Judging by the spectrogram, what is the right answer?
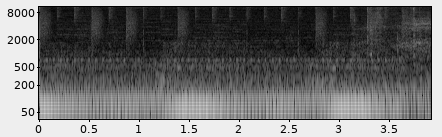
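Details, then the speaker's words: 2011 Vauxhall Astra 1.7 CDTi common-rail diesel at idle, on a scan tool, which also stalls pulling away: deep rumble swelling and sagging about every 1.5 s, worse when cold. Surging idle; a fuel pressure or supply problem is suspected. "kisses surging pretty badly now"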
